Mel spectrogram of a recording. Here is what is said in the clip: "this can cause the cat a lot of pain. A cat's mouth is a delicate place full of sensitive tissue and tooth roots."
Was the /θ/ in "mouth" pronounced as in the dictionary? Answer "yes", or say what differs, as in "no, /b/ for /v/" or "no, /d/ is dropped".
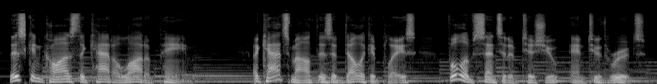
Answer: yes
